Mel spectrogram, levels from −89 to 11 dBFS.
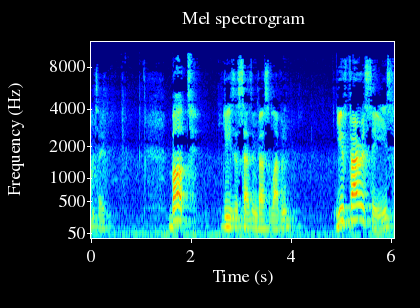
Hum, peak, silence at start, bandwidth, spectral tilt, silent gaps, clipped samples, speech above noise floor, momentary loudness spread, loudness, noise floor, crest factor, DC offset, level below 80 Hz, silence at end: none; -2 dBFS; 0 s; 10.5 kHz; -4 dB/octave; none; under 0.1%; 32 dB; 23 LU; -20 LUFS; -53 dBFS; 22 dB; under 0.1%; -52 dBFS; 0 s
